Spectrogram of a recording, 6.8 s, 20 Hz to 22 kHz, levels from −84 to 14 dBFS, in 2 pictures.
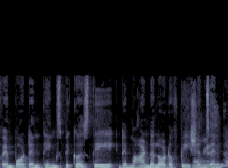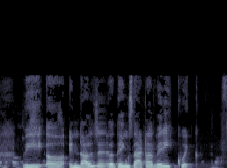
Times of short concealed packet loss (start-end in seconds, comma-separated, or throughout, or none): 3.07-3.11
